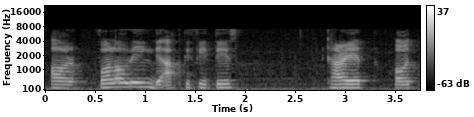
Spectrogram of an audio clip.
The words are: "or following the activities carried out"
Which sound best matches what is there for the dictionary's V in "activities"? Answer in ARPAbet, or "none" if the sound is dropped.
F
